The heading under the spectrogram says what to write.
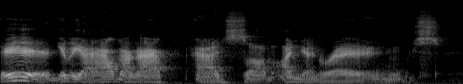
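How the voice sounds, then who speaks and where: A put-on character voice, raspy and gruff, drags along at a very slow pace with audible echo. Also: man, very deep, low pitch for a man. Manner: pretending, disguised.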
